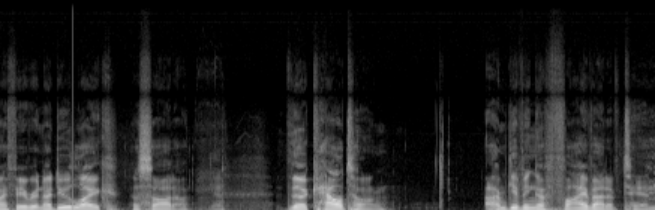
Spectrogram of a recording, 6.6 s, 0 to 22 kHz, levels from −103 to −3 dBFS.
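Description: At 0.73 s, just after "favorite and I do", a block of digital silence of 5.8 ms, consistent with a 256-sample buffer going unfilled, cuts the speech abruptly and produces a tick or dip.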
